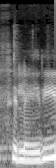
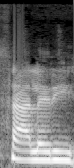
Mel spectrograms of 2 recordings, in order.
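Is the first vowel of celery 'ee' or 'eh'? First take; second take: ee; eh. First: The first vowel sounds like 'ee'. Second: The first vowel sounds like 'eh'. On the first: The speaker calls it wrong. "ये सिलेरी नहीं" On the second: The speaker calls it right. "बल्कि सैलरी है"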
